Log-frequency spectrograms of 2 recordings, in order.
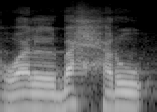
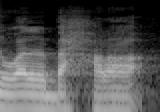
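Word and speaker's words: والبحرُ: Di Al-Qur'an kita adalah wal bahru, bukan wal bahra.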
